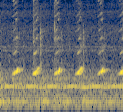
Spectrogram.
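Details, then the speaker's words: Homemade belt-driven refrigeration test bench, worn two-piston compressor at very low speed: sharp high chirp three to four times a second over a faint hum; owner suspects piston rings or poor lubrication at low speed, also knocking once per revolution. "the squeaking I'm not exactly sure what the squeaking is if it is uh piston rings"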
